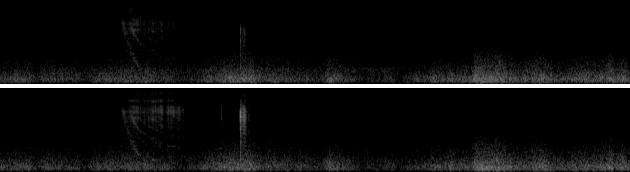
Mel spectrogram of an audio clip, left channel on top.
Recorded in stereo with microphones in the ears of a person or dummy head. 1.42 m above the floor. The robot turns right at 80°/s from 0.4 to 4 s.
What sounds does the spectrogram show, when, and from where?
1.2 s tape being pulled: 5° left (ahead or behind); by 2.5 s 75° right (ahead or behind)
